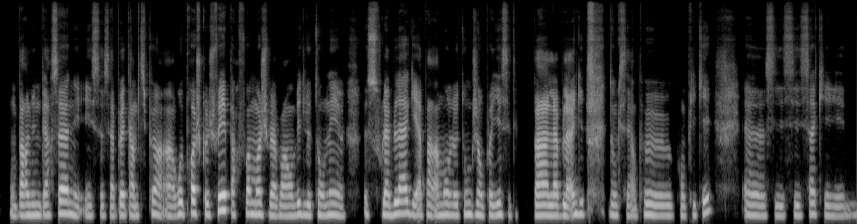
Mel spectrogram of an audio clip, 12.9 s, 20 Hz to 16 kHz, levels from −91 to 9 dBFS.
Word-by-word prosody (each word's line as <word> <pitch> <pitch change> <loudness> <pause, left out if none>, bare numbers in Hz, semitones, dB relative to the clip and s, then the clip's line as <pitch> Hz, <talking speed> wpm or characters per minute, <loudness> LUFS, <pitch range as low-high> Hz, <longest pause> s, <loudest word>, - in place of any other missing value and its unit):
on - - -4
parle 170 +1 +2
d'une 170 0 +1
personne 190 +2 +3
et 165 - -5
et - - -5
ça 165 -1 -7
ça 160 -1 -4
peut 165 - -1
être 170 0 +1
un 165 - +1
petit 165 - -8
peu 195 - -1
un 175 -4 +1
un 160 - -1
reproche 190 +4 +3
que 180 - 0
je 180 - -5
fais, 245 +1 +9
parfois 190 -3 -1
moi, 185 0 +3
je 185 - -3
vais 170 - +2
avoir 160 0 0
envie 165 +3 +1
de 175 - -2
le 170 -1 0
tourner, 175 0 0
heu, 155 - -6 0.3
sous 175 - -4
la 175 - +5
blague 195 +2 +4
et 170 - +2
apparemment 175 +1 0
le 170 -1 -1
ton 185 +2 -2
que 180 - -5
j'ai 185 - +1
employé, 170 +1 0
c'était 175 -1 -11 0.2
pas 170 0 +5
la 165 0 +4
blague. 170 +3 +2 0.4
Donc 170 -3 -3
heu, - - -10
c'est 165 - -6
un - - -5
peu 165 -1 -1
compliqué, 170 +8 -4 0.5
heu, 170 -2 -1
c'est 165 -1 -7
c'est 165 0 -6
ça, 185 +3 -4
qui 165 -4 -6
est 155 +1 -8
170 Hz, 255 wpm, -23 LUFS, 165-185 Hz, 0.5 s, fais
